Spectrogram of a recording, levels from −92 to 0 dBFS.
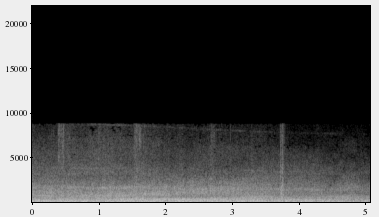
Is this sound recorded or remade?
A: recorded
